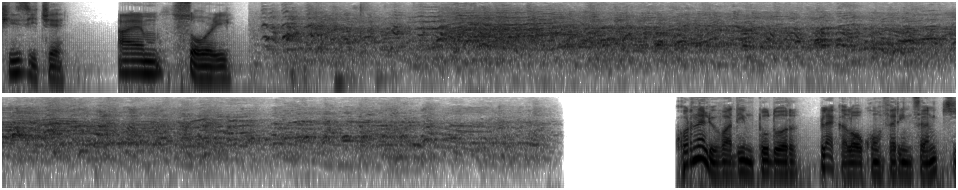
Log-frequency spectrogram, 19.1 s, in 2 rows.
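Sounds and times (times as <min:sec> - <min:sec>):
crowd laughing: 0:02.5 - 0:15.2.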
